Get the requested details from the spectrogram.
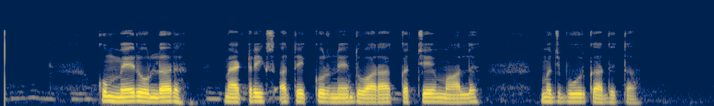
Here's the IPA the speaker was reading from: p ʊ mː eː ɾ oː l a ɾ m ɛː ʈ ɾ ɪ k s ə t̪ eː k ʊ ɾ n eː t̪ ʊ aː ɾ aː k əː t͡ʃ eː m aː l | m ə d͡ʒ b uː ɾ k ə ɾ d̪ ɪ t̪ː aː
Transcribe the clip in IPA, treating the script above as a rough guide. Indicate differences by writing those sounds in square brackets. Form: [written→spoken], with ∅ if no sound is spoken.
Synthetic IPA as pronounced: [p→k] ʊ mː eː ɾ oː l [a→ə] ɾ m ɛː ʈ ɾ ɪ k s ə t̪ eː k ʊ ɾ n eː [t̪→d̪] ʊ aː ɾ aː k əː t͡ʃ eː m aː l | m ə d͡ʒ b uː ɾ k ə ɾ d̪ ɪ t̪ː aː

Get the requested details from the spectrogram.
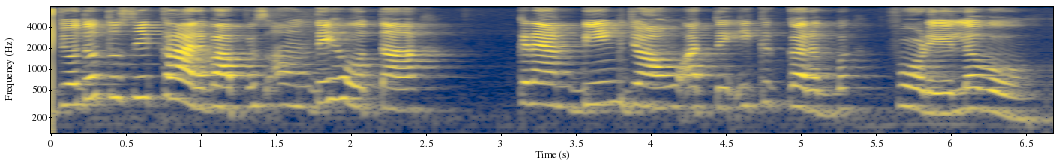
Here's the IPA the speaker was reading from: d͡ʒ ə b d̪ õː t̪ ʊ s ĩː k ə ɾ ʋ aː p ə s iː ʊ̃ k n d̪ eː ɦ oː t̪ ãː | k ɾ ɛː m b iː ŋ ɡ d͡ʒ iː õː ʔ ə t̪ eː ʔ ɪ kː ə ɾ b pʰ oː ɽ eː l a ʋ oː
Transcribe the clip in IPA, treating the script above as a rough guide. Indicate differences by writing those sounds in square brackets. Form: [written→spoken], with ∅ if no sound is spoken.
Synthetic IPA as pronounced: d͡ʒ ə [b→∅] d̪ õː t̪ ʊ s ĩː k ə ɾ ʋ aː p ə s [iː→aː] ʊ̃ [k→∅] n d̪ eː ɦ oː t̪ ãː | k ɾ ɛː m b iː ŋ ɡ d͡ʒ [iː→aː] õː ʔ ə t̪ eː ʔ ɪ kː ə ɾ b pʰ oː ɽ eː l [a→ə] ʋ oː

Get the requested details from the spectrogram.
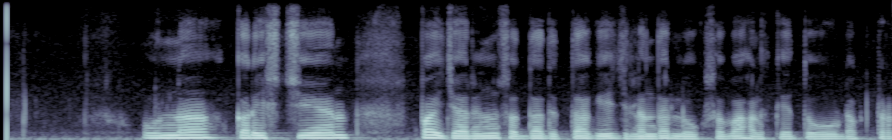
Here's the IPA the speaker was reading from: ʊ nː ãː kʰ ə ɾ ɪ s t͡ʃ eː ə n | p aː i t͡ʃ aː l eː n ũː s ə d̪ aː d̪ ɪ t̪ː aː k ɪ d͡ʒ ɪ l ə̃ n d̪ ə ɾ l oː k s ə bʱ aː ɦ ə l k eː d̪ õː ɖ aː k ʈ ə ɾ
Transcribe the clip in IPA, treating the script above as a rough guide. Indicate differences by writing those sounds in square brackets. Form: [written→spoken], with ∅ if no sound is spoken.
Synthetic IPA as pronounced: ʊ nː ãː [kʰ→k] ə ɾ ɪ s t͡ʃ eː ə n | p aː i t͡ʃ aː [l→ɾ] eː n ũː s ə d̪ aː d̪ ɪ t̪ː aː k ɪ d͡ʒ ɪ l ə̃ n d̪ ə ɾ l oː k s ə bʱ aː ɦ ə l k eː [d̪→t̪] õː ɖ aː k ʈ ə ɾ

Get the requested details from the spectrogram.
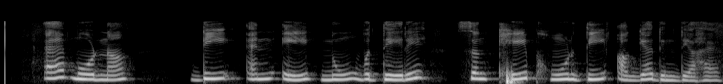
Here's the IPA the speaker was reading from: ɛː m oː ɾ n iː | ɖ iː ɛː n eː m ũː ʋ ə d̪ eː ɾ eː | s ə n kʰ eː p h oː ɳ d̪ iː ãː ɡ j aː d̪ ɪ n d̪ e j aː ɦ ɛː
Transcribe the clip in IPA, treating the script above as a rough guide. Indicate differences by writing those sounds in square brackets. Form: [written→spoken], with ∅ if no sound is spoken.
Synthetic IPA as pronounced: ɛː m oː ɾ n [iː→aː] | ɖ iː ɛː n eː [m→n] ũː ʋ ə d̪ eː ɾ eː | s ə [n→ŋ] kʰ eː p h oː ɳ d̪ iː [ãː→aː] ɡ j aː d̪ ɪ n d̪ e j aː ɦ ɛː

